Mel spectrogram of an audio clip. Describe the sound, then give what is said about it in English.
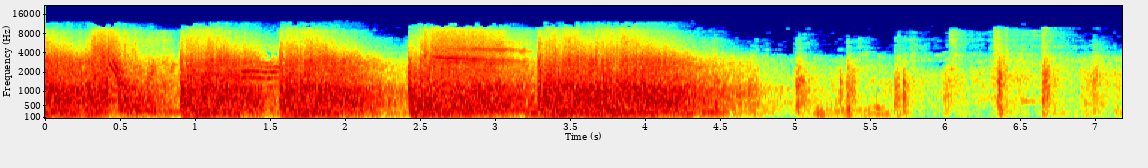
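A rapid volley of loud gunshots fired after an order to shoot a man during a shootout with a marshal, several overlapping blasts for a few seconds, then trailing off into scattered, fainter pops and clicks. “All right, you men are covered. Get your hands up. Shoot him.”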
